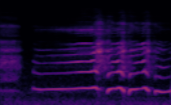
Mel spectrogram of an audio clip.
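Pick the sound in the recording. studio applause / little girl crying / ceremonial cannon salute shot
little girl crying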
